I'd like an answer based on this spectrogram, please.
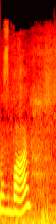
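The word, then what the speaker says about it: изба: First of all, we call them izba with last syllable stressed.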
